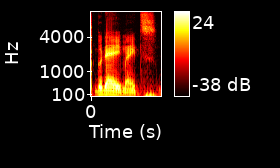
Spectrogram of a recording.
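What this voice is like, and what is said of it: Put-on accent. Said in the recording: “If you tell me not to do the accent, I'm going to do the accent.”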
